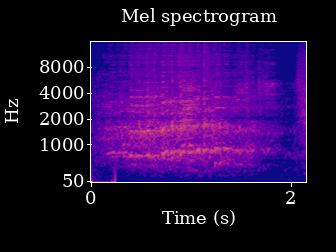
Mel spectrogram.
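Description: Sitcom studio audience laughing, the laughter fading away, with a short low thump just as it begins.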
